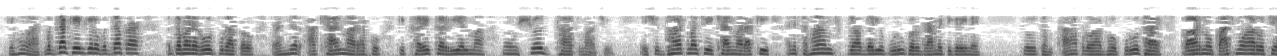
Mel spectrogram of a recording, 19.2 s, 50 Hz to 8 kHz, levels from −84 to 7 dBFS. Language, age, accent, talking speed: Gujarati, 50-69, native, 50 wpm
